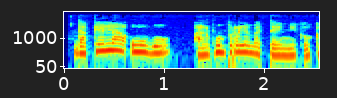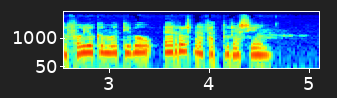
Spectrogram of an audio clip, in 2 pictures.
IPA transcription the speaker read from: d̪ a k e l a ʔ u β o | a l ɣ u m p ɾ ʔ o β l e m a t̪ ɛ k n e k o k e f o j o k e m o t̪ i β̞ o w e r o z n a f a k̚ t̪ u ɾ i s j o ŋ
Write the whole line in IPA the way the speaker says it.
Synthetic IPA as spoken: d̪ a k e l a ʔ u β o | a l ɣ u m p ɾ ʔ o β l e m a t̪ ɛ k n i k o k e f o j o k e m o t̪ i β̞ o w e r o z n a f a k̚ t̪ u ɾ a s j o ŋ

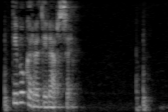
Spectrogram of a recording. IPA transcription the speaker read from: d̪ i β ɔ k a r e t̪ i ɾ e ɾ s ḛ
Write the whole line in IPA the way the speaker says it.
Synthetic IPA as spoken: t̪ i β o k e r e t̪ i ɾ a ɾ s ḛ

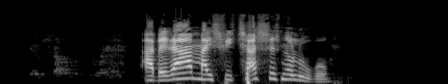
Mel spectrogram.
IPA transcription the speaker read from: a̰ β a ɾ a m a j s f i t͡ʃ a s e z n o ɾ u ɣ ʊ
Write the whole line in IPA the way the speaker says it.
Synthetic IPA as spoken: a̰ β e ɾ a m a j s f i t͡ʃ a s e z n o l u ɣ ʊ

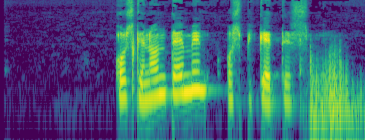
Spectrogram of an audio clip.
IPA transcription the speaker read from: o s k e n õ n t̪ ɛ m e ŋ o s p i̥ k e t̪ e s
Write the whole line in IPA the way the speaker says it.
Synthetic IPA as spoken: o s k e n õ n t̪ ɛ m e ŋ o s p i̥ k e t̪ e s

